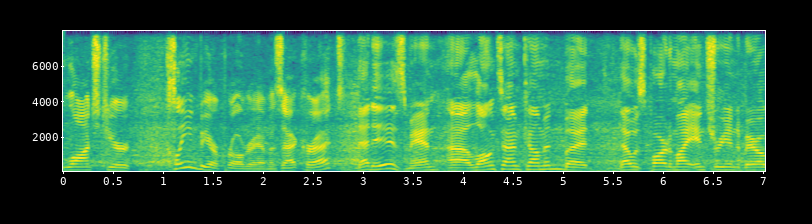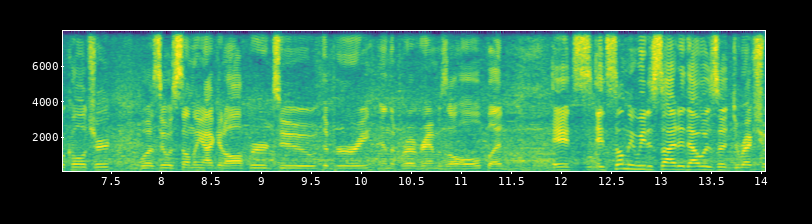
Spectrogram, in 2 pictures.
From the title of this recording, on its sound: Live from The Juice Strikes Back Beer Fest!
